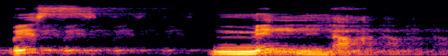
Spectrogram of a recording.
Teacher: یہ اللہ کا لام باریک پڑھا جائے گا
